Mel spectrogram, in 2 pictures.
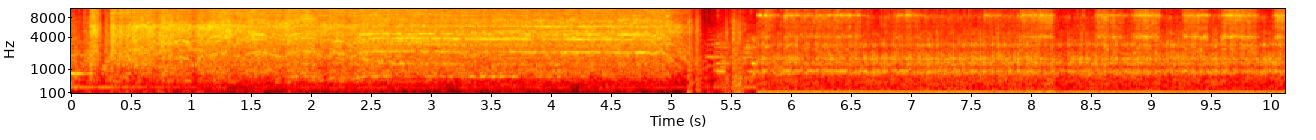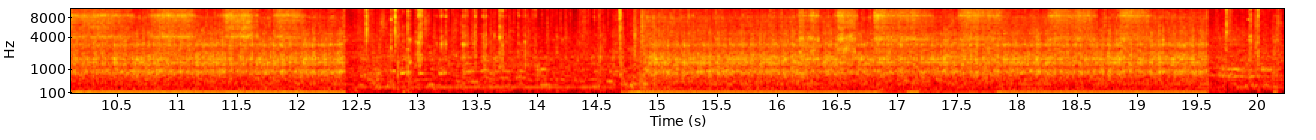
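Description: Portable bandsaw cutting through stainless steel tubing for about five seconds. Then a metal lathe runs with a steady low hum while turning a stainless tube, with a short quieter break about two-thirds of the way through.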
